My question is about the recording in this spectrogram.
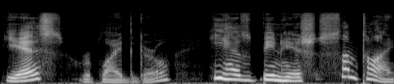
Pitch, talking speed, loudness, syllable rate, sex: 180 Hz, 150 wpm, -17 LUFS, 3.3 syllables/s, male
